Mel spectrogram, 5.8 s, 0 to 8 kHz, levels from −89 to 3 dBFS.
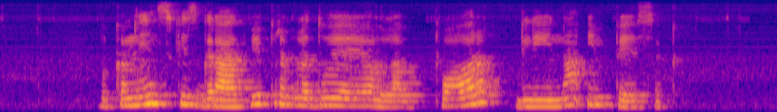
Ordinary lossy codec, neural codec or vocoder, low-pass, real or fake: none; none; 7.2 kHz; real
